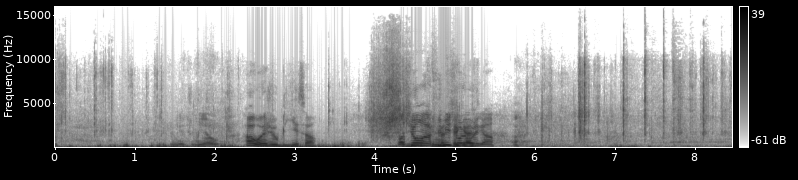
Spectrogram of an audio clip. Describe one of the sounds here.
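Dry leaves rustle and crunch close by.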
